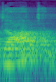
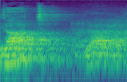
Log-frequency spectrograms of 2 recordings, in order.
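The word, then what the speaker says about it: דעת: dalit and the tav the hebrew word for religion is pronounced dot d-a-t everybody say dot and it uses the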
